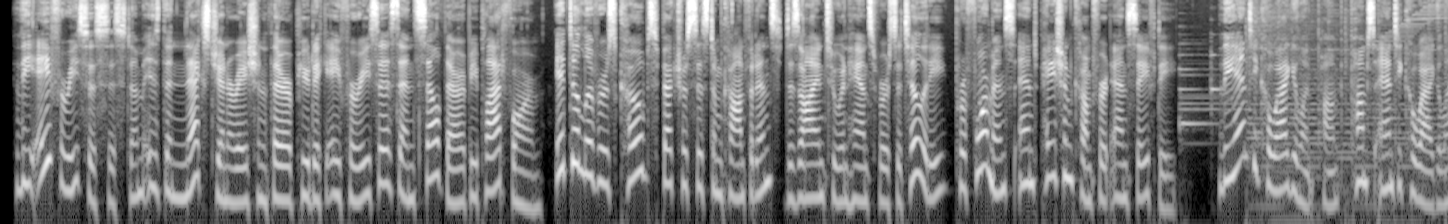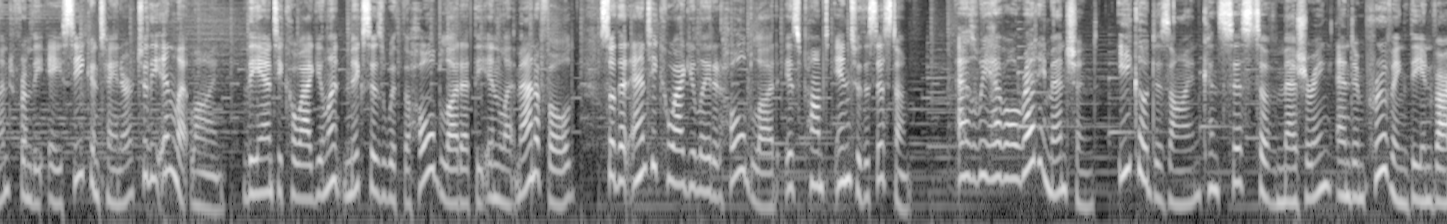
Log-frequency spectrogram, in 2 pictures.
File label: English Narration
